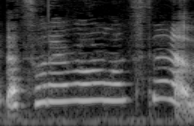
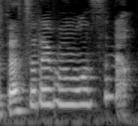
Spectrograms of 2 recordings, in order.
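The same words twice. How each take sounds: First: High, soft mock-gossipy voice; teasing. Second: Said in the usual way. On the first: Podcaster teasing listeners with the tea, high and coy. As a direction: pitch it way up and softer, teasing the gossip.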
